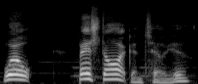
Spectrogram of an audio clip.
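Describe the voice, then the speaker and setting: A man's voice: high-pitched, wildly swooping pitch, a little slow, fairly bright tone, faint music behind, voice pushed up, exaggerated voice. A man voicing a fussy, chatty little male china ghost in a storybook, with genteel old-fashioned phrasing and needling politeness. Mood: chatty, matter-of-fact.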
